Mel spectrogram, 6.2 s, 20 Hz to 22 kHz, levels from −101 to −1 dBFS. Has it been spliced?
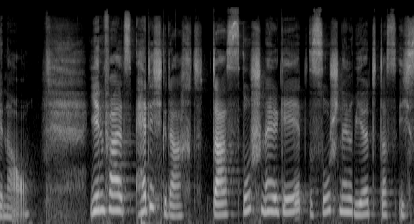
yes; 4 cuts; at 2.4 s, 3.6 s, 4.6 s, 5.3 s

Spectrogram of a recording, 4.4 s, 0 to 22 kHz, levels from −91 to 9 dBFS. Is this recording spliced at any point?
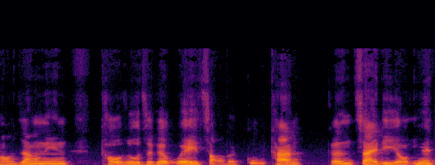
no; 0 cuts

